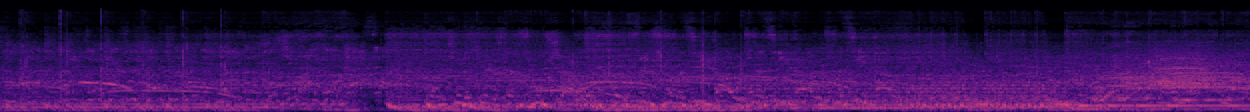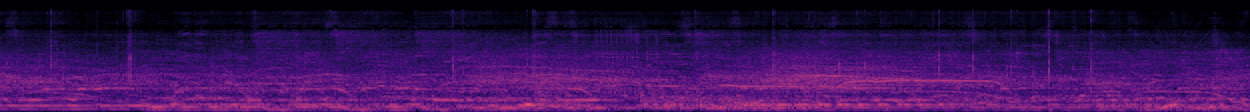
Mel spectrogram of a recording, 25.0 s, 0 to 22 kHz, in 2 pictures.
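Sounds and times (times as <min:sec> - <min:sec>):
cheer music mix: 0:00.0 - 0:25.0
crowd screaming and cheering: 0:00.0 - 0:25.0.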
